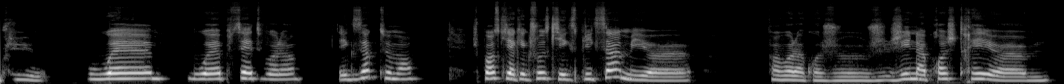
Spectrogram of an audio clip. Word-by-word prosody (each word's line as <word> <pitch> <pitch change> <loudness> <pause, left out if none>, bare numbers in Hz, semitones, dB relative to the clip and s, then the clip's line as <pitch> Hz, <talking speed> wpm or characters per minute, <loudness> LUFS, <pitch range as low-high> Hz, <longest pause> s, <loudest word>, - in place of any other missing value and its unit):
plus, 215 +2 -9
heu 180 -1 -13 0.4
ouais, 260 +2 +6 0.4
ouais, 250 0 +3
peut 250 - -18
être, 265 -2 +5
voilà. 235 0 -4 0.4
Exactement. 255 +2 -2 0.5
Je - - -19
pense 275 0 +4
qu'il 280 -1 +5
y - - +10
a - - -5
quelque 240 -2 -1
chose 275 0 +1
qui 265 -3 -2
explique 235 +2 -3
ça, 330 +5 +3
mais, 210 -7 -2
heu, 175 -1 -2 0.8
enfin 215 -3 -6
voilà 200 -2 0
quoi 185 -1 -7
je 180 0 -6
j 180 +2 -8
j'ai 220 +7 -1
une 255 -1 +1
approche 255 +4 -1
très, 255 -2 +1
hem, 175 -2 -3
235 Hz, 170 wpm, -20 LUFS, 190-260 Hz, 0.8 s, y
